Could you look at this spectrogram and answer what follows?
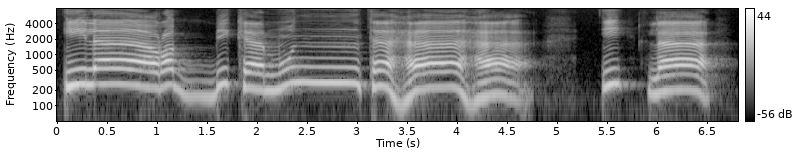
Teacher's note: Долгота в размере двух огласовок фатхи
